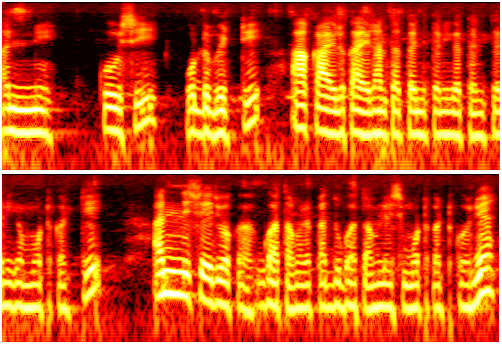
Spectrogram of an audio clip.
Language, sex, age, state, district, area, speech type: Telugu, female, 60+, Andhra Pradesh, Sri Balaji, urban, spontaneous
